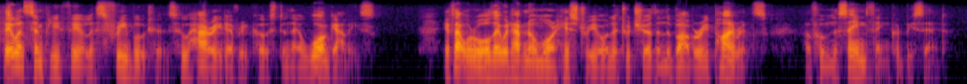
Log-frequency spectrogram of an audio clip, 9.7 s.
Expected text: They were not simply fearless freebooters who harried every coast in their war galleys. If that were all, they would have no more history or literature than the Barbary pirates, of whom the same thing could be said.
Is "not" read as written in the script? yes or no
no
